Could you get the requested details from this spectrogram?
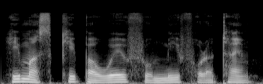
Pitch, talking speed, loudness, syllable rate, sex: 105 Hz, 205 wpm, -17 LUFS, 4.1 syllables/s, male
